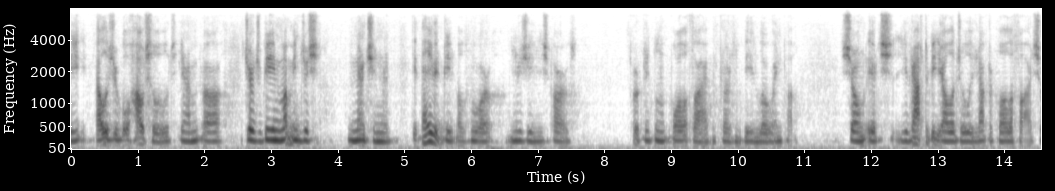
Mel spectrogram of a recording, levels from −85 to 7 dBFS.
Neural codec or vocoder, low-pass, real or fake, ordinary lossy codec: autoencoder, 22.05 kHz, a latent of 192 numbers a frame, VITS, trained on many speakers; 7.2 kHz; fake; Opus, 16 kbps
